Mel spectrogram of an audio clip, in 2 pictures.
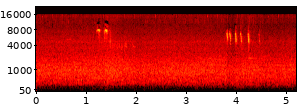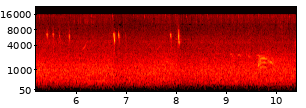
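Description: Hummingbirds giving short, very high chip notes in scattered little clusters, over a steady background hum of insects.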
